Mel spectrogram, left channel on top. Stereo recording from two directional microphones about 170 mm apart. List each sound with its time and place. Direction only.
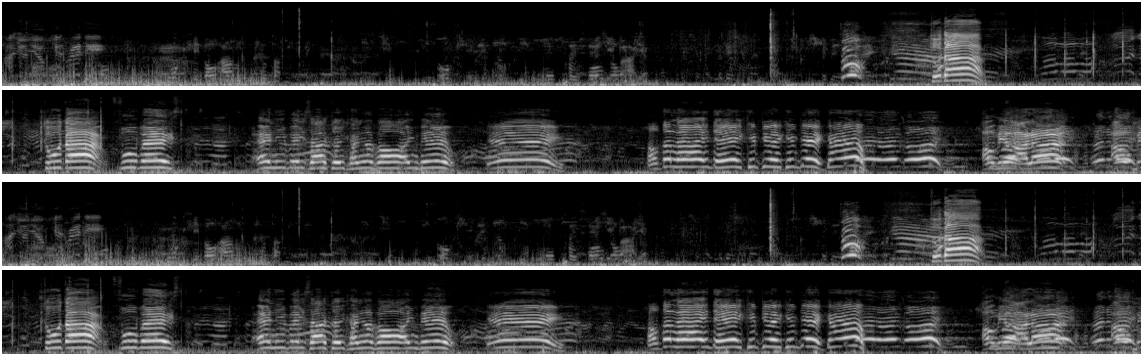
0.2 s vehicle: 10° left (ahead or behind)
5.7 s a sound: 90° right
8.4 s a sound: 15° left (ahead or behind)
9.2 s chop: 45° right (ahead or behind); by 11.4 s 65° right (ahead or behind)
11.8 s a man's voice: 70° right (ahead or behind)
12.5 s speech: 90° right
13.8 s a man's voice: 35° right (ahead or behind); by 14.8 s 15° right (ahead or behind)
14.8 s a man's voice: 5° left (ahead or behind)
16.3 s a sound: 20° right (ahead or behind)
17.8 s speech: 10° right (ahead or behind); by 20.1 s 30° right (ahead or behind)
20.1 s a sound: 60° left (ahead or behind)
21.2 s a man's voice: 80° right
